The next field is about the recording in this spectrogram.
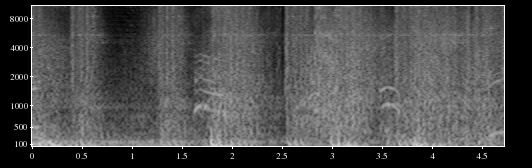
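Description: Gunfire from a video game comes in loud, rapid bursts mixed with heavy thuds and booms, several volleys cutting through a dense, noisy background.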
